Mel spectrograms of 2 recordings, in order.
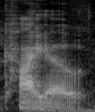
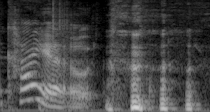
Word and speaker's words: coyote: How to tell Nicole's from the Midwest she pronounced it coyote. It's a coyote.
